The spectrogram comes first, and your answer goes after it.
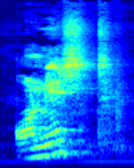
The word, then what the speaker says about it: honest: ধরো এখানে দেখাচ্ছে হচ্ছে অনেস্ট অনেস্ট ম্যান অনেস্ট ম্যানের এইচ টা হচ্ছে এখানে সাইলেন্ট রয়েছে এইচ টা হচ্ছে এখানে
